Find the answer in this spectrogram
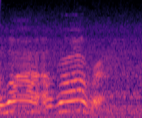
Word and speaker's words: Aurora: get this with or you do want to stress on the middle syllable or so make sure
